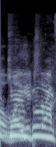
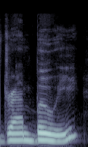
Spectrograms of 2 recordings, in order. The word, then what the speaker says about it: Drambuie: And in North America and United States, it's Drambuie, and traditional pronunciation is Drambuie.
